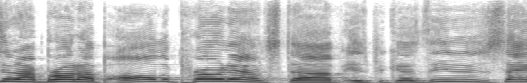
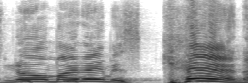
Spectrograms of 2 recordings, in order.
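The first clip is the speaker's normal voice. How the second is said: much louder, pressing on Ken; buddy's insistent Ken; 4 semitones higher, 10 dB louder than usual. Retold or imitated. Retelling his buddy correcting his name, louder. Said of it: "that's what I said".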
